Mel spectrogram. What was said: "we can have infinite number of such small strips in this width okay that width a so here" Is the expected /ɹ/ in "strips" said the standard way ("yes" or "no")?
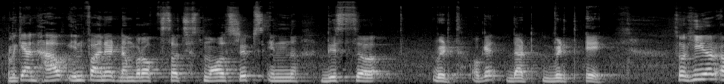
yes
